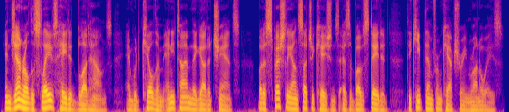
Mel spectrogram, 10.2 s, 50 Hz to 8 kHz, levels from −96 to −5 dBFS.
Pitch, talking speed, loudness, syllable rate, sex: 95 Hz, 175 wpm, -20 LUFS, 5.5 syllables/s, male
